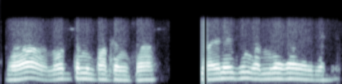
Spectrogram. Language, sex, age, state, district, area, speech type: Tamil, male, 45-60, Tamil Nadu, Madurai, urban, conversation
